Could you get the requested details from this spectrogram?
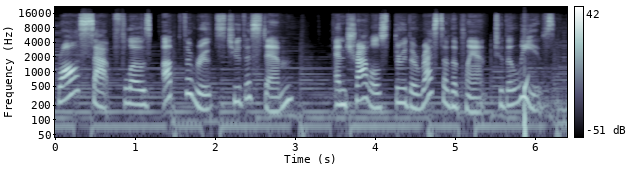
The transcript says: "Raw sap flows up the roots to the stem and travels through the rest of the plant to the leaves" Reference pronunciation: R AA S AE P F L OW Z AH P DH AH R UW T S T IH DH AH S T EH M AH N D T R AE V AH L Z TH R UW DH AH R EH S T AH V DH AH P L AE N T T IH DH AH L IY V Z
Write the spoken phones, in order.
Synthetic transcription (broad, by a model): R AA S AE P F L OW Z AH P DH AH R UW T S T IH DH AH S T EH M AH N T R AE V L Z TH R UW DH AH R EH S T AH V DH AH P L AE N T T IH DH AH L IY V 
